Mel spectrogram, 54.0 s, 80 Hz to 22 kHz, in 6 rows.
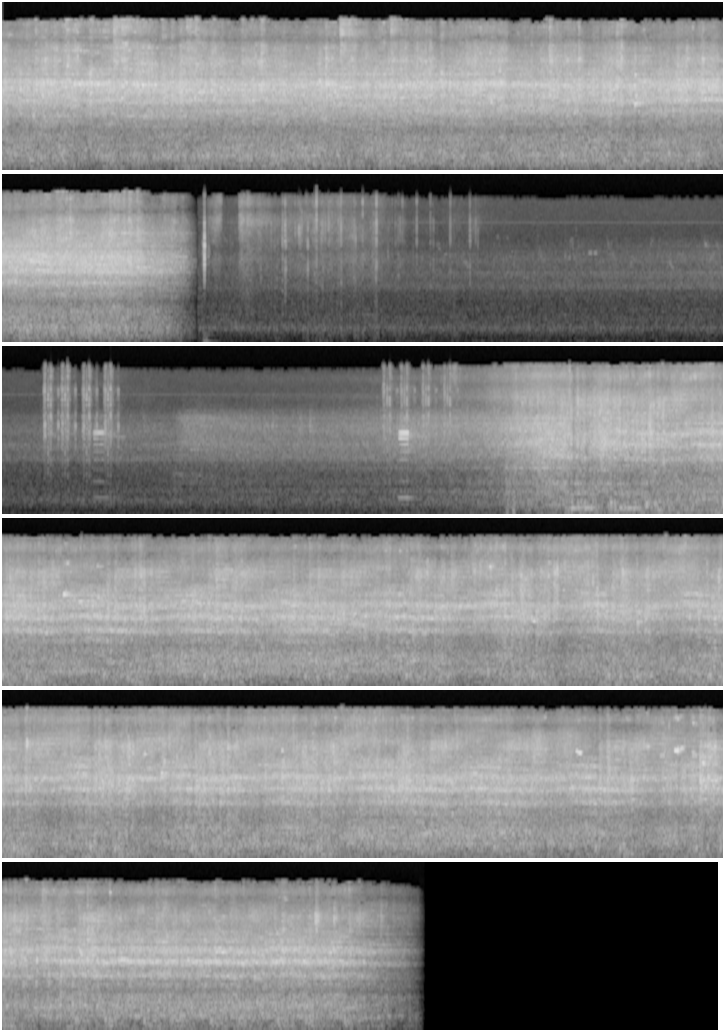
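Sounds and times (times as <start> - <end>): freight train wheels rumbling: 0.0 - 15.0, 21.9 - 50.3.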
